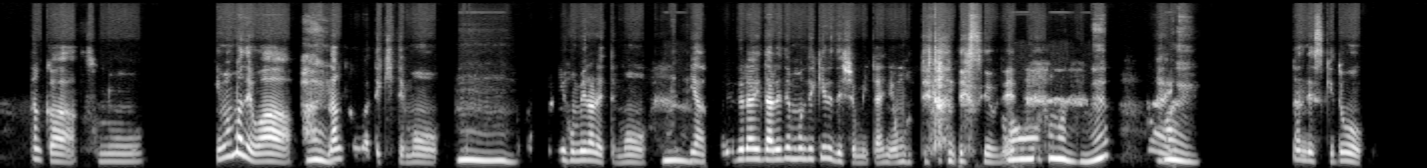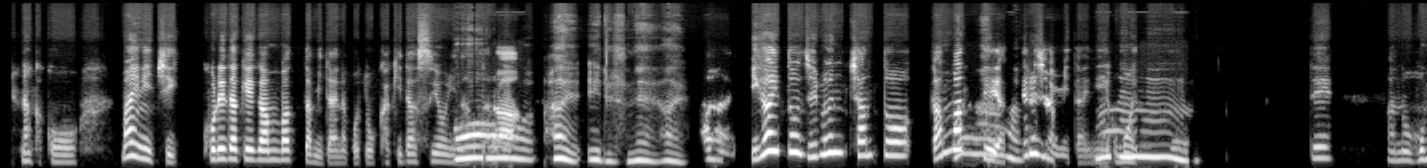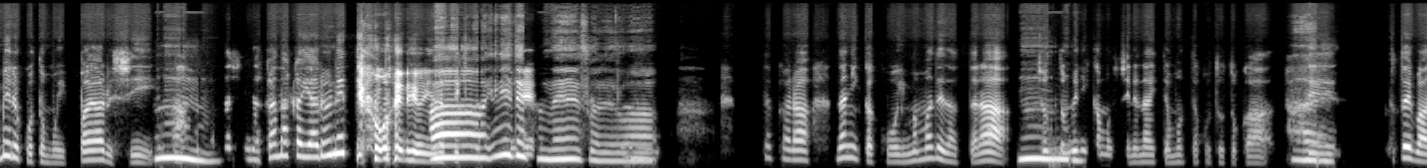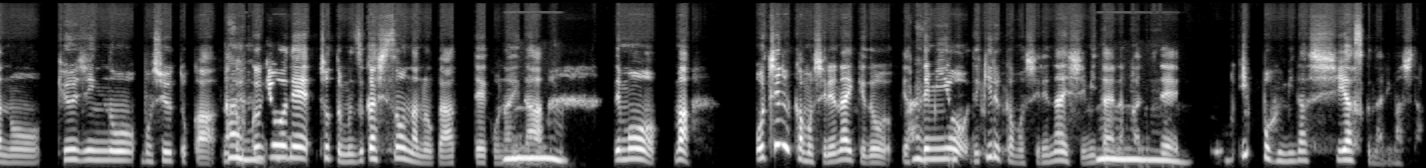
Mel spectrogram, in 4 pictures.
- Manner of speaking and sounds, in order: unintelligible speech; laughing while speaking: "思ってたんですよね"; other noise; laughing while speaking: "思えるようになってきたんですよね"; other background noise; unintelligible speech
- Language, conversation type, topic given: Japanese, podcast, 自分を変えた習慣は何ですか？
